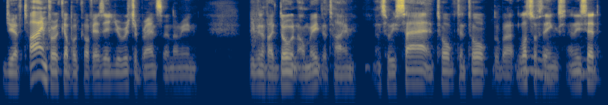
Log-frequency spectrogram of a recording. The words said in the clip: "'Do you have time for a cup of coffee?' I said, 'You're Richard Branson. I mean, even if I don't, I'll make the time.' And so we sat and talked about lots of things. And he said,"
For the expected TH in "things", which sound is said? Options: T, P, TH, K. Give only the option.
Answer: TH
